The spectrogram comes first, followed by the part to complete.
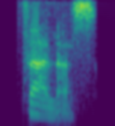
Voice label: "phallus", Indian; Dictionary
